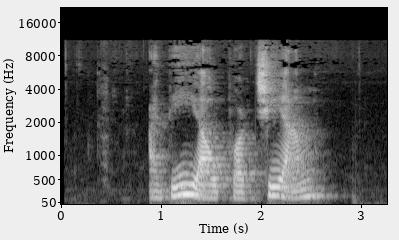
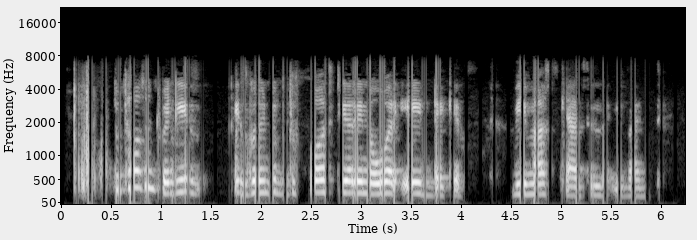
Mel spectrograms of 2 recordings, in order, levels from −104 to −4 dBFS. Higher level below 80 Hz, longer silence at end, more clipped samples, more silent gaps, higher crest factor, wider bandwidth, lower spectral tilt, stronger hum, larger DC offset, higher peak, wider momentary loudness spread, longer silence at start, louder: second, -62 dBFS vs -54 dBFS; first, 0.65 s vs 0.4 s; neither; neither; about the same, 18 dB vs 16 dB; first, 11.5 kHz vs 7.6 kHz; about the same, -4 dB/octave vs -4.5 dB/octave; neither; neither; second, -6 dBFS vs -2 dBFS; first, 16 LU vs 13 LU; first, 0.9 s vs 0.2 s; second, -21 LUFS vs -18 LUFS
